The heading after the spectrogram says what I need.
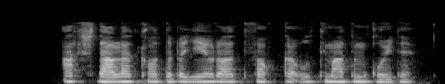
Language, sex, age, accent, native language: Uzbek, male, 18-24, Jizzax, Uzbek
